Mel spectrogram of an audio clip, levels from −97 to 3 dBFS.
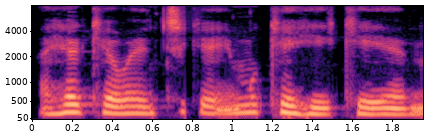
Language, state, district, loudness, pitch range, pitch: Idu Mishmi, Arunachal Pradesh, Lower Dibang Valley, -18 LUFS, 170-205 Hz, 180 Hz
